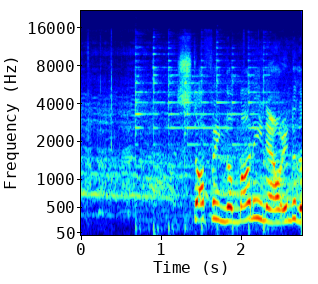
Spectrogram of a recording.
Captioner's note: bell ringing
